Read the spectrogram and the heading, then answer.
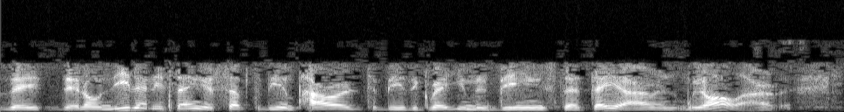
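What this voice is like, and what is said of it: Boston accent. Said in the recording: “I think he's trying to discern your ... Accent. ... Boston.”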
